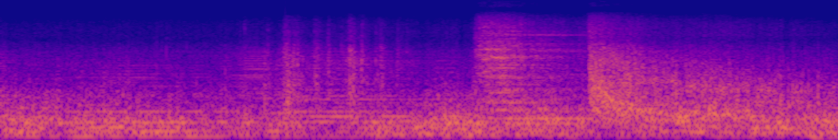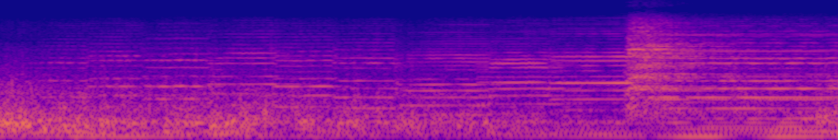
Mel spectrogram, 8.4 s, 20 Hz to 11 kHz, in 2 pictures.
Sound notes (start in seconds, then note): 0.0 lightning crashing; 0.0 suspenseful music continues; 1.2 lightning crashing; 1.3 door rattling; 2.7 suspenseful music continues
